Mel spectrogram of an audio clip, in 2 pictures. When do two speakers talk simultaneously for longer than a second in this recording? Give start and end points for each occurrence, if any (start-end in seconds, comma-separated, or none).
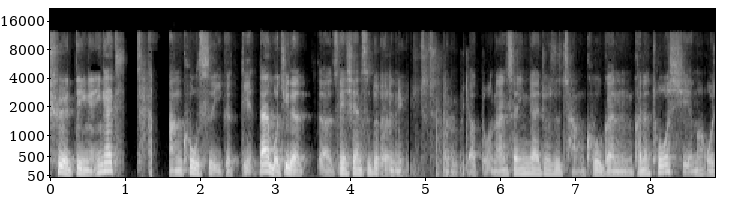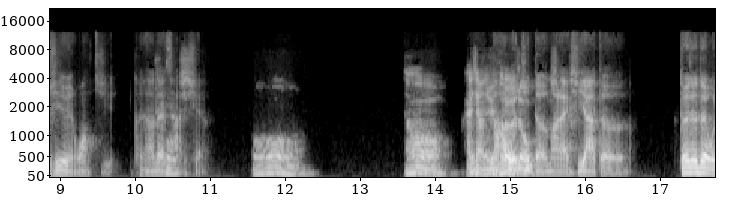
14.4-15.9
